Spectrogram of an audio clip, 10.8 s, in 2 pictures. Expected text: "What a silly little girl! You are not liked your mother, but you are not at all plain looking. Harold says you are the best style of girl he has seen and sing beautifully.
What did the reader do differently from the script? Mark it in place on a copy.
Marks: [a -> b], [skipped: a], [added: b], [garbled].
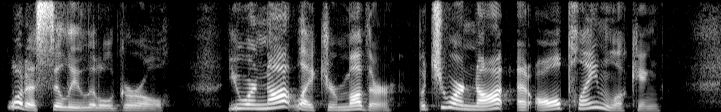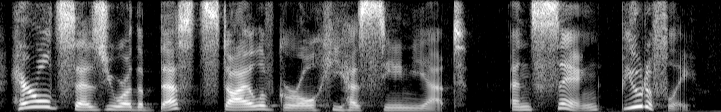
"What a silly little girl! You are not [liked -> like] your mother, but you are not at all plain looking. Harold says you are the best style of girl he has seen [added: yet] and sing beautifully.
